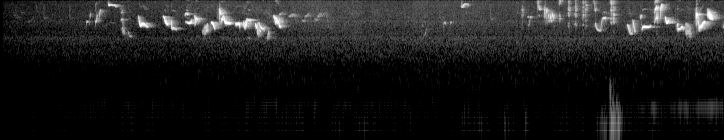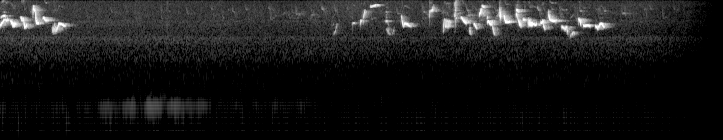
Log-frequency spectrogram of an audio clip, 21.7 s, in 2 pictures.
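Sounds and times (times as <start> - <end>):
Eurasian blackcap song: 0.1 - 12.0, 13.6 - 21.2
soft low thump: 9.0 - 9.4.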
